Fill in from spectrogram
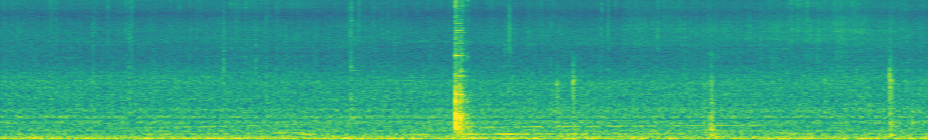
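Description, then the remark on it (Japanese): Steady sizzling of egg for a Japanese rolled omelette (tamagoyaki) frying in a pan, a dense crackling hiss throughout with a low rumble underneath, broken by one sharp clink midway and a couple of fainter taps. “なかなか難しい卵焼き、だから毎日作ってる人とかマジすげえよ。”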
